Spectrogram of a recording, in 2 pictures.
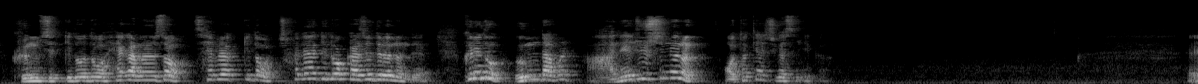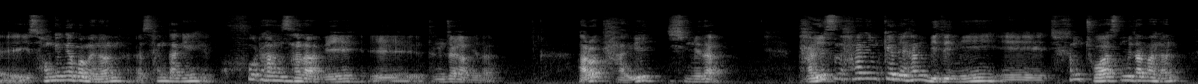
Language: Korean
